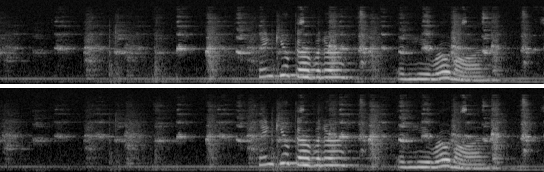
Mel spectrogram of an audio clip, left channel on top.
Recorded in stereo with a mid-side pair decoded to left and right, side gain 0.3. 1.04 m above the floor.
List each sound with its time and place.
2.6 s a woman speaking: 5° right, 1.6 m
